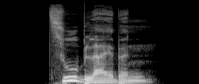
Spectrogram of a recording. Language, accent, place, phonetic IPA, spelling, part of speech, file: German, Germany, Berlin, [ˈt͡suːˌblaɪ̯bn̩], zubleiben, verb, De-zubleiben.ogg
- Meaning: to stay closed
